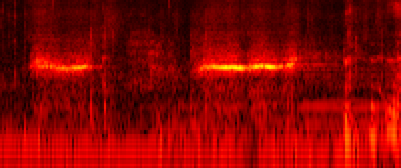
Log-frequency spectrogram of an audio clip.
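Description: A thin whistling tone in two drawn-out bursts, imitating the whistle of a nose, followed by a brief low vocal sound.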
